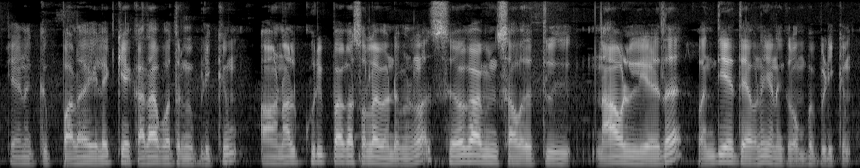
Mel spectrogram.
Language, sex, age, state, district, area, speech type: Tamil, male, 30-45, Tamil Nadu, Kallakurichi, rural, spontaneous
